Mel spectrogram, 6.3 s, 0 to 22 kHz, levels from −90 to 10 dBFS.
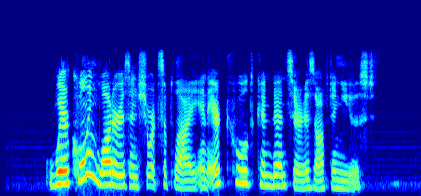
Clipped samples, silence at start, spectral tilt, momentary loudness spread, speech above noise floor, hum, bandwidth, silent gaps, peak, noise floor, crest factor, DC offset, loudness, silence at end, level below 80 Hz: under 0.1%; 0.75 s; -4.5 dB/octave; 18 LU; 48 dB; none; 7.6 kHz; none; -4 dBFS; -72 dBFS; 22 dB; under 0.1%; -24 LUFS; 0.75 s; -78 dBFS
